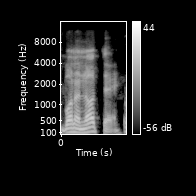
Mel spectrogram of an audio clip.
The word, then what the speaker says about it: Buonanotte: Why? It's pronounced Buonanotte.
